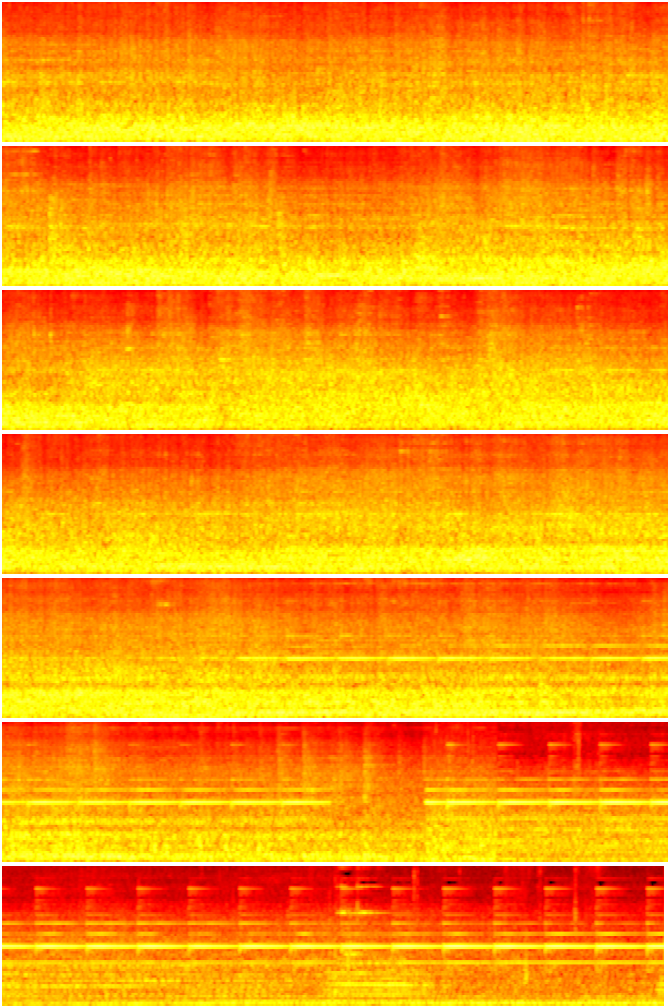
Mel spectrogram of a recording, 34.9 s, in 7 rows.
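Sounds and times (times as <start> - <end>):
train wheels rumbling on rails: 0.0 - 34.9
wheels squealing against rail: 4.4 - 5.6, 21.0 - 25.8, 32.3 - 33.3.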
